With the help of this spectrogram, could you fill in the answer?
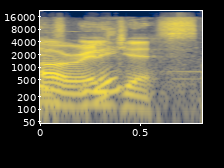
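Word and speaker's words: Aegis: agus no no we we googled this it is egis yes it is okay a e is pronounced e today I learned so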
